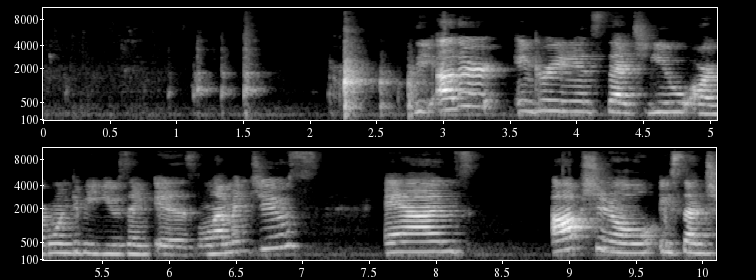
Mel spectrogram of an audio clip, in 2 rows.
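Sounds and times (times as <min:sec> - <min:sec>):
witch hazel poured from a cup through a funnel into a bottle: 0:00.0 - 0:01.5
speech: 0:02.8 - 0:08.3, 0:08.9 - 0:10.0.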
